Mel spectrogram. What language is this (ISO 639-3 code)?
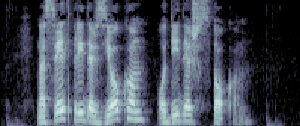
slv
